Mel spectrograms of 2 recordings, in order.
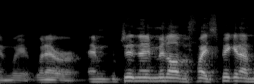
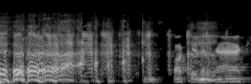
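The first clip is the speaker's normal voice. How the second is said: laughing insult; 4 semitones higher, 5 dB louder, much slower than usual. Retold or imitated. Mocking stripper's line, laughing.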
